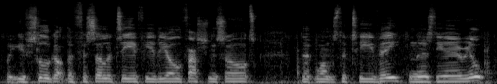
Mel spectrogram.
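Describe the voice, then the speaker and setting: A chatty man tours the inside of a motorhome with the camera in his own hand, calling his viewers folks. His pitch sits mid-range. The camera mic picks up plenty of noise, with rain starting outside. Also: fairly even intonation, a little fast. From United Kingdom. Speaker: motorhome dealer and reviewer. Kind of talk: walkaround video review. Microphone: handheld camera mic.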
